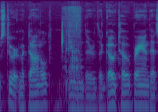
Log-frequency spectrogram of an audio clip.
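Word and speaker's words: Gotoh: The tuning machines that I bought for this guitar are from Steuart McDonald and they're the Goto brand. That's spelled G O T O H.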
